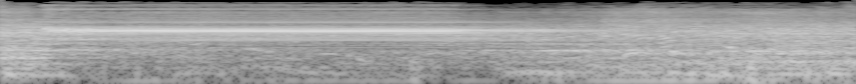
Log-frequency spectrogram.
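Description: Gym scoreboard buzzer sounding one long, steady, high-pitched buzz that stops about three seconds in, over crowd chatter.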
